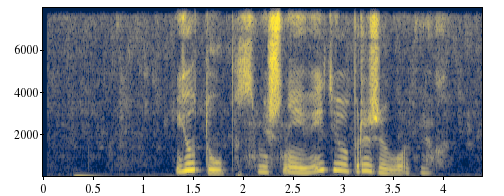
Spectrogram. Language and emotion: Russian, neutral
